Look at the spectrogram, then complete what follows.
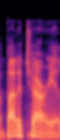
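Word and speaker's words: Bhattacharya: Yeah, Badacharia. That's how you say his name.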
